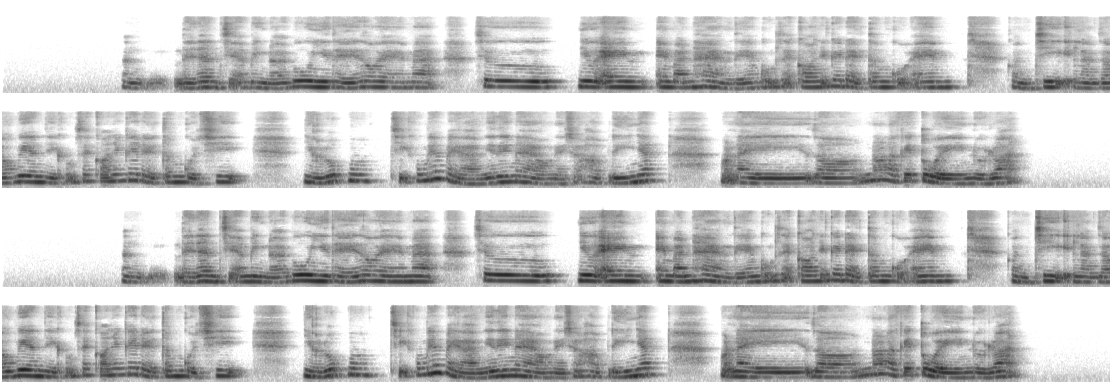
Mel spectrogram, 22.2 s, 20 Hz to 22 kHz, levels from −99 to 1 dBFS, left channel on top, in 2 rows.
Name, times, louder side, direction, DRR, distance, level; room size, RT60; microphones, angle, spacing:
voice 1, 1.2-21.2, right 2 dB, 75° right, 0.6 m, -27 dB
2.4 x 2.3 x 2.2 m
head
